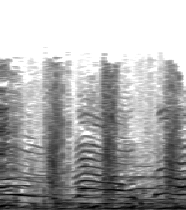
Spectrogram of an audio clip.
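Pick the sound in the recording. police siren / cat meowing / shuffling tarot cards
cat meowing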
